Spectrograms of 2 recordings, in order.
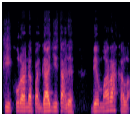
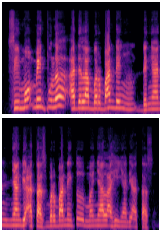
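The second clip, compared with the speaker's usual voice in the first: fiery preaching; 7 semitones higher, 6 dB louder than usual. Acted. Preacher warning the congregation about hypocrites, fiery. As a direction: drive the warning home from the pulpit.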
